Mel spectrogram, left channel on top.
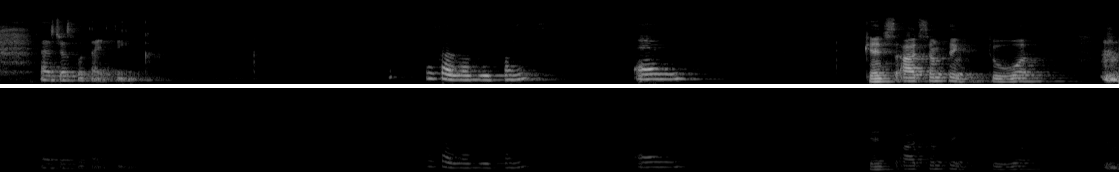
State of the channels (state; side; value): quieter; right; 28.5 dB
